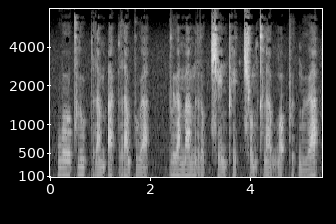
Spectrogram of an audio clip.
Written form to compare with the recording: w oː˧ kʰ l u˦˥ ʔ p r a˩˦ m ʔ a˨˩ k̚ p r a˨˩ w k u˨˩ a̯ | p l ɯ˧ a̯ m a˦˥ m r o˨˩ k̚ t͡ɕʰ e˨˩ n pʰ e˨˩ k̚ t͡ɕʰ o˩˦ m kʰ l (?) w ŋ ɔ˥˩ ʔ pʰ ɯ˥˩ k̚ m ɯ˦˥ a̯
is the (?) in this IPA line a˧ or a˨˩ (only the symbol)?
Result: a˨˩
